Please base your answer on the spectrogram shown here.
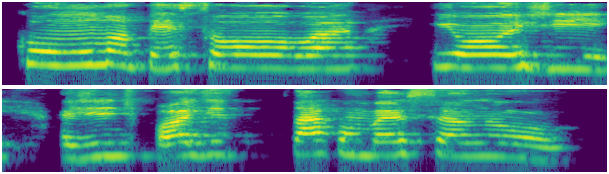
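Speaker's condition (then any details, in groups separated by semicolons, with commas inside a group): Cerebral palsy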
